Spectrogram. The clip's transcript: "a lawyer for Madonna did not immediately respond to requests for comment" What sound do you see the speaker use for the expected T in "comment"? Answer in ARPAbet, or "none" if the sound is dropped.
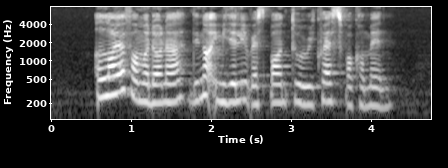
none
